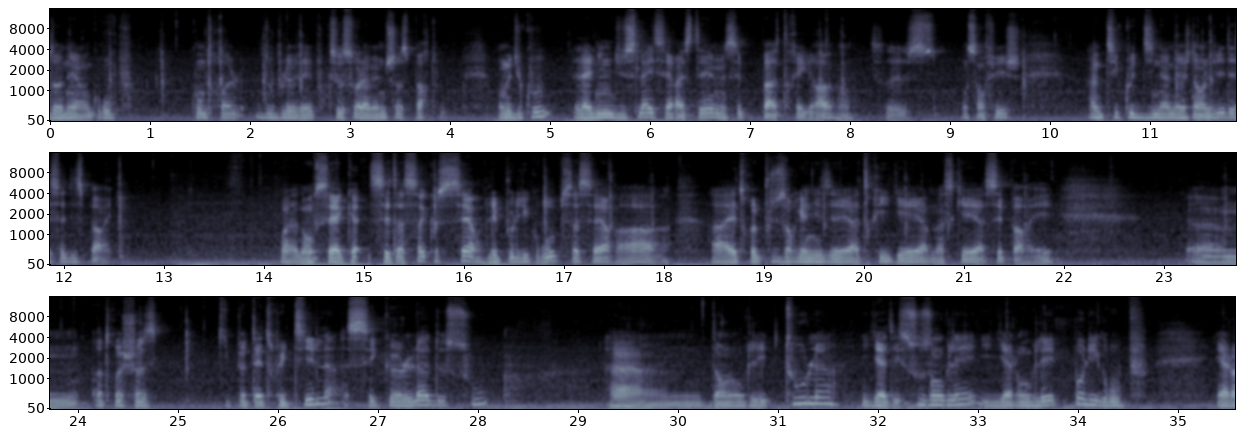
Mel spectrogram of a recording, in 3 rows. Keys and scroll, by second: 1.5 ctrl+w, 11.5 space, 12.9 space.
